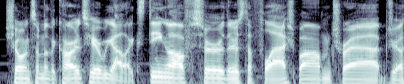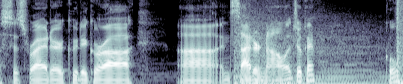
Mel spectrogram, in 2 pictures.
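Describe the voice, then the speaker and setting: A man's voice: fairly low pitch, steady tone, moderate pace. A man congested from a cold, giving casual, informal reaction commentary as a video host, thinking aloud as he goes. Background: loud music from the videos watched.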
